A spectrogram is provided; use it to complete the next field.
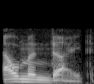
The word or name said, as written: almandite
